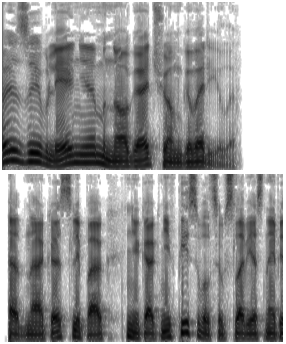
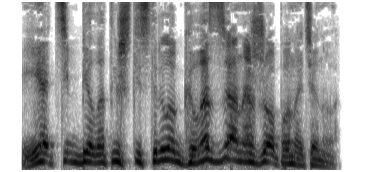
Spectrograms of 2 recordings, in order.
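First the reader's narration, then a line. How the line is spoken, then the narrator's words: Unrestrained hiss. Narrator (Russian): Леня Слепак не сдержался и прошипел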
